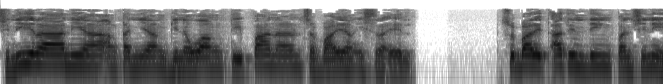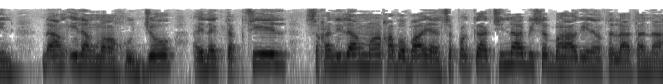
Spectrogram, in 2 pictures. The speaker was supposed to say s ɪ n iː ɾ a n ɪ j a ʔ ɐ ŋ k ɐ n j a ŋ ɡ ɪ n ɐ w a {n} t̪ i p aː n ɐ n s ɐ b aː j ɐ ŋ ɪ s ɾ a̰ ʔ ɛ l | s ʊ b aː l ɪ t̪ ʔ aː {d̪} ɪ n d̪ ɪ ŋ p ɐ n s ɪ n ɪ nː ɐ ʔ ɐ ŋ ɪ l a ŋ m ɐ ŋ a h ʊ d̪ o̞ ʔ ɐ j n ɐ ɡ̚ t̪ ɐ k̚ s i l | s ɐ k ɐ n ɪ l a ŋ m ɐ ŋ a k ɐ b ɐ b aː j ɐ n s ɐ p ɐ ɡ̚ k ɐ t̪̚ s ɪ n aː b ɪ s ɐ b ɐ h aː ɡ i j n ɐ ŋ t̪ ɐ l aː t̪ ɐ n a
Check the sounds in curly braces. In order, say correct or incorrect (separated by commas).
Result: incorrect, incorrect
